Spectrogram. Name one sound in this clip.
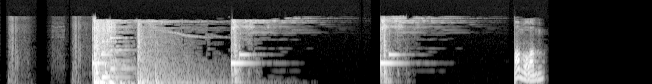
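A short cheerful victory jingle plays.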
